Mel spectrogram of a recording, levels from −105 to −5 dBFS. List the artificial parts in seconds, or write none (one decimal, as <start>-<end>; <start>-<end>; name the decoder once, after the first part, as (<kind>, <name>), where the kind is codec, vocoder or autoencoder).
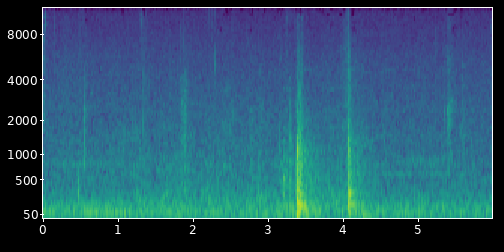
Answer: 0.0-1.2 (vocoder, Vocos); 3.0-6.0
